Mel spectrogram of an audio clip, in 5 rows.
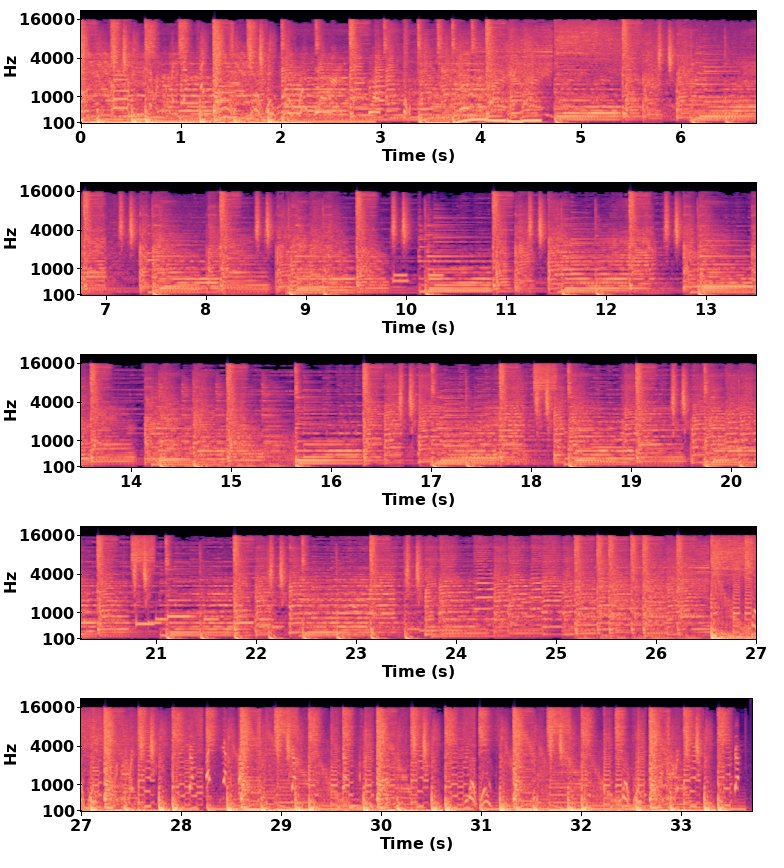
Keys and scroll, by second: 20.1 Escape, 31.3 p.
